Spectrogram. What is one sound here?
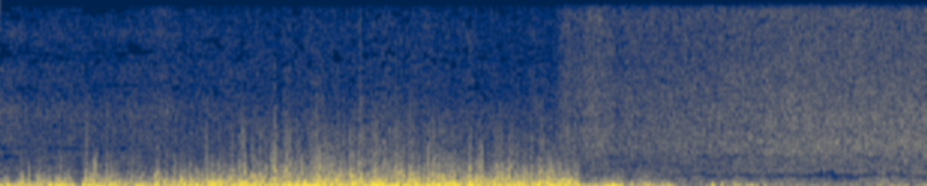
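Palm leaves thrash and rustle loudly in the wind.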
